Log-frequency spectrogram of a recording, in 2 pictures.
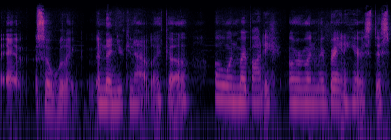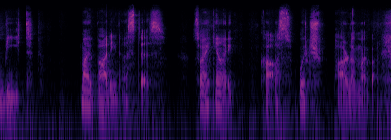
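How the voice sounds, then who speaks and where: A woman speaks with a Swedish accent. Her pace is moderate. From Sweden. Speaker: streamer. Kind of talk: casual chat. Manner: halting.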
